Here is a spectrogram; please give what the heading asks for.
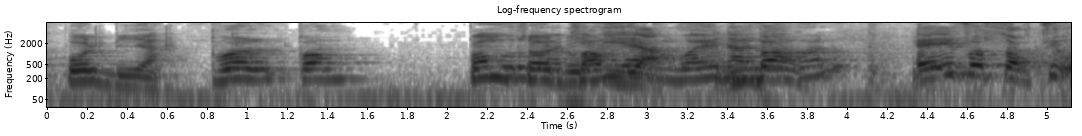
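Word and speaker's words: Paul Biya: Ce n'est pas Pombia. C'est Paul Bia.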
